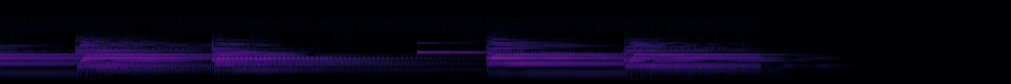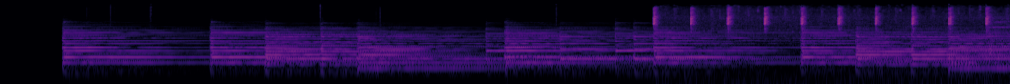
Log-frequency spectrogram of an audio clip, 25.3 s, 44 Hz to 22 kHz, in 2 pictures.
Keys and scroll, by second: 17.0 5.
